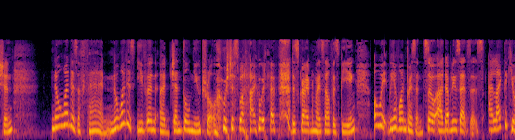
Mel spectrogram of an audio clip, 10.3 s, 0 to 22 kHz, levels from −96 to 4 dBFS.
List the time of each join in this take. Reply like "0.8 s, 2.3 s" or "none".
5.8 s

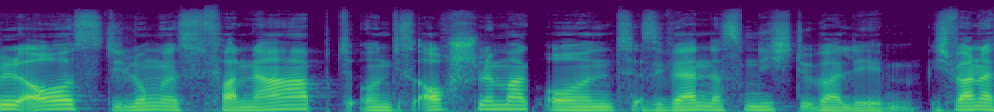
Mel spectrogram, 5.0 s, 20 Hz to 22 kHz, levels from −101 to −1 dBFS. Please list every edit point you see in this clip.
1.0 s, 2.0 s, 2.6 s, 3.2 s, 3.7 s

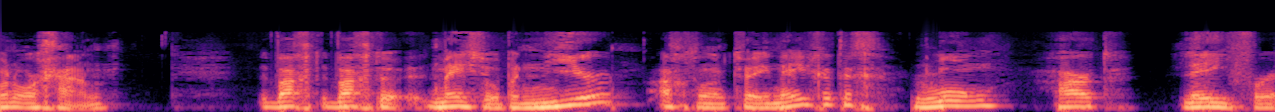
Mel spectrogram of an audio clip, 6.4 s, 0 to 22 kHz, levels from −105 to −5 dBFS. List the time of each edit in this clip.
1.6 s

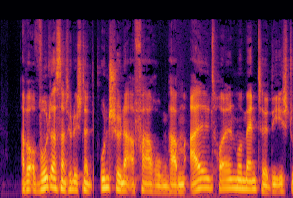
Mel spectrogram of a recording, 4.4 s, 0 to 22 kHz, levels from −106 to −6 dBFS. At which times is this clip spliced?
1.4 s, 2.5 s, 3.1 s

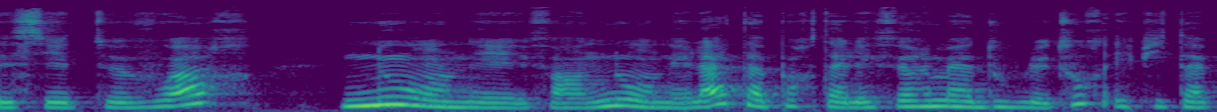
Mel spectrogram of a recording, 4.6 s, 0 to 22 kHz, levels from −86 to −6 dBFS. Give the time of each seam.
none

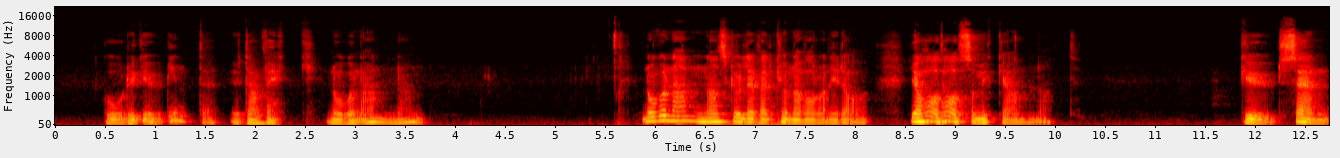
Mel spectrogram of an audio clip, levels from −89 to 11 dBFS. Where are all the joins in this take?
1.1 s, 1.7 s, 5.7 s, 7.7 s, 8.9 s

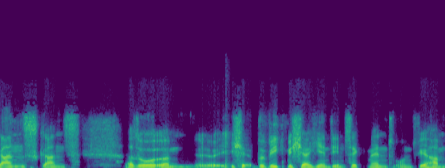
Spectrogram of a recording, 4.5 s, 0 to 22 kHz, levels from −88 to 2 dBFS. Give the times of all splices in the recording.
none

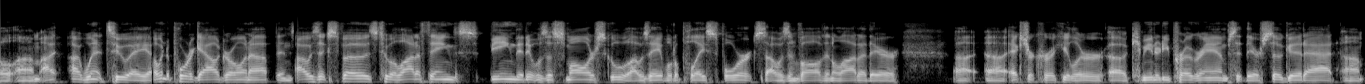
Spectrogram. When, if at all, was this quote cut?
1.5 s, 2.9 s

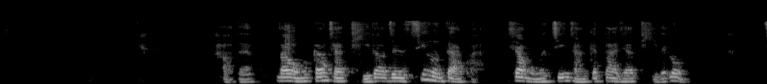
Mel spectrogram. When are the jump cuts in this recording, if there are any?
6.7 s

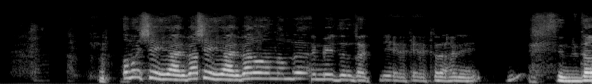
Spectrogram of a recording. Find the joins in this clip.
2.0 s, 3.1 s, 3.7 s, 4.1 s

